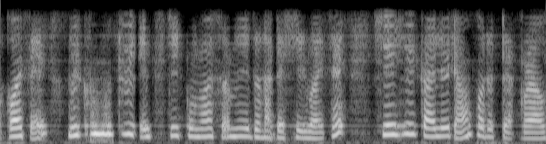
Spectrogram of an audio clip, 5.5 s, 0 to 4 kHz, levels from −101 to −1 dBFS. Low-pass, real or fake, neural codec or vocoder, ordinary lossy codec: 3.6 kHz; fake; codec, 24 kHz, 1 kbps, SNAC; none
